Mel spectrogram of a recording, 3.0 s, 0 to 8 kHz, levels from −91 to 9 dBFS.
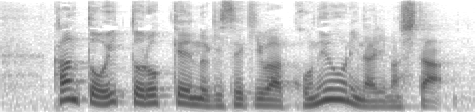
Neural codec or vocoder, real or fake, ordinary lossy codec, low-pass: none; real; none; none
